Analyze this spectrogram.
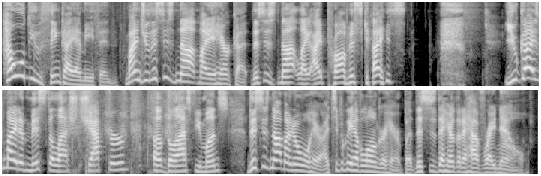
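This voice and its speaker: A man's voice: normal speed, no room sound. A man in his twenties from the Pacific Northwest, streaming and chatting casually with viewers in a rambling, friendly way. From Spokane, Washington. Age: 20s. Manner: rambling, friendly, animated with sudden high pitch jumps. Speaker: livestreamer. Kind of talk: casual stream chat reading viewer comments.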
